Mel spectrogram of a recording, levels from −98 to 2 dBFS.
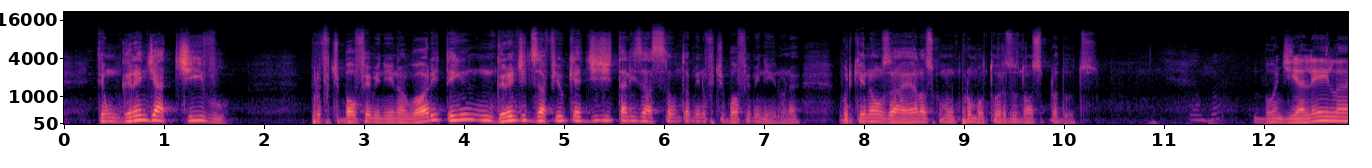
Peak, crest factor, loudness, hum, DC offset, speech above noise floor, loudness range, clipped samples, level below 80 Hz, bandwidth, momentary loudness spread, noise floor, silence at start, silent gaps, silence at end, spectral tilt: -14 dBFS; 20 dB; -33 LUFS; none; under 0.1%; 38 dB; 9 LU; under 0.1%; -60 dBFS; 12 kHz; 16 LU; -71 dBFS; 0.35 s; none; 0 s; -5.5 dB/octave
